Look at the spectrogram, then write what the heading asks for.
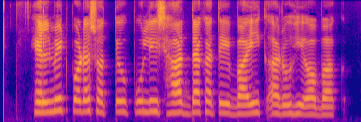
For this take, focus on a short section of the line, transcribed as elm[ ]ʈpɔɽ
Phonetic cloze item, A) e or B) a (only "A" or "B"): A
